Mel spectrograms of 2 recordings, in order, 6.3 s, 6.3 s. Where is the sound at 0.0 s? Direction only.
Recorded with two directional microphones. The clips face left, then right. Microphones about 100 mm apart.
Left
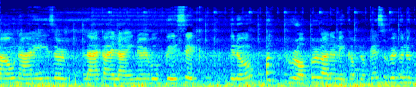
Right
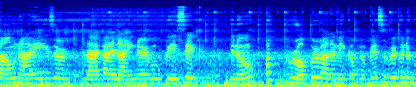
Centre (ahead or behind).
